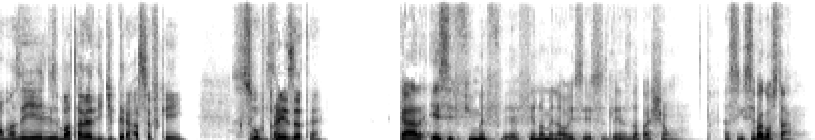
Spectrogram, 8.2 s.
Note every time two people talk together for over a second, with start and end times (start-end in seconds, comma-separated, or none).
none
